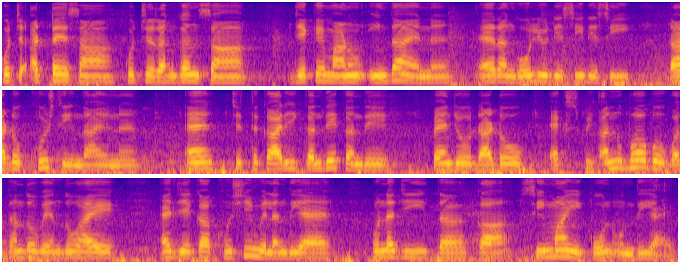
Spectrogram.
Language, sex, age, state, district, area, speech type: Sindhi, female, 45-60, Uttar Pradesh, Lucknow, rural, spontaneous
